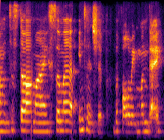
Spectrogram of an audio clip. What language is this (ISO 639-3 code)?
eng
